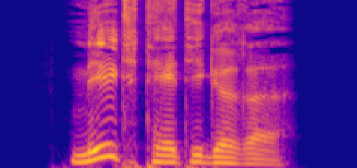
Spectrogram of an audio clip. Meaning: inflection of mildtätig: 1. strong/mixed nominative/accusative feminine singular comparative degree 2. strong nominative/accusative plural comparative degree
- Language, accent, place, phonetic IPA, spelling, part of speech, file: German, Germany, Berlin, [ˈmɪltˌtɛːtɪɡəʁə], mildtätigere, adjective, De-mildtätigere.ogg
